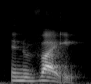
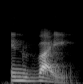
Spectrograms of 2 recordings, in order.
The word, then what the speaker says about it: invite: next up we have invite invite this would be the verb the first sound is in the second sound is vite vite as a noun it would be the opposite I received a really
